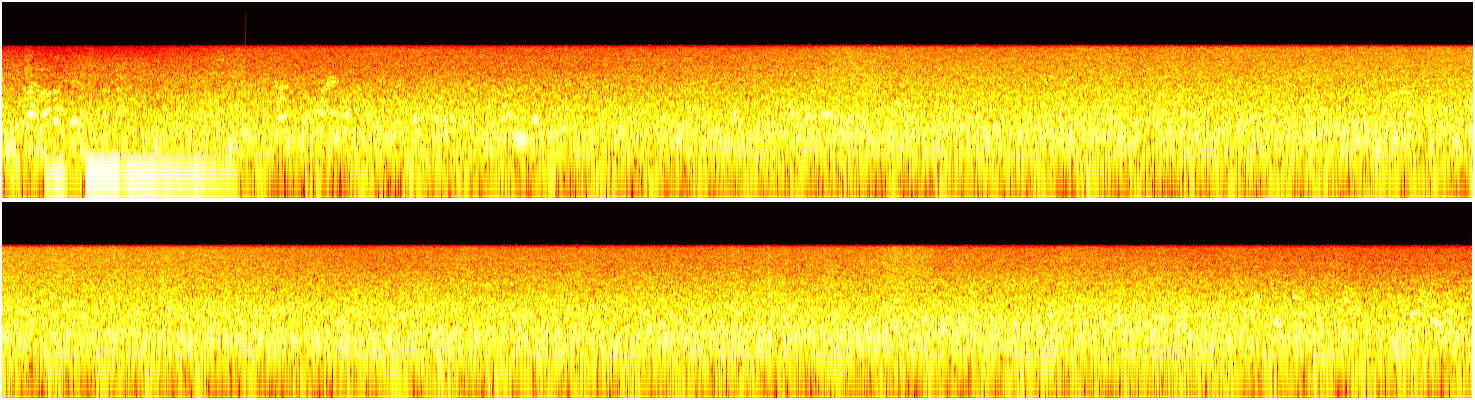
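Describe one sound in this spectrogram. Waves crash and churn steadily against rocks below.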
